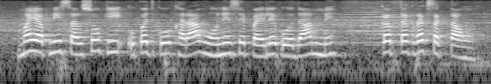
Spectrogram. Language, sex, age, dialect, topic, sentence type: Hindi, female, 36-40, Marwari Dhudhari, agriculture, question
